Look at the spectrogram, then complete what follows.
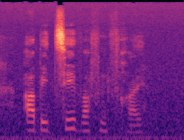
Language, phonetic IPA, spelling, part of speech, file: German, [ˌaːˌbeːˈtseːˌvafənˌfʀaɪ̯], ABC-Waffen-frei, adjective, De-ABC-Waffen-frei.ogg
- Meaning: NBC-weapons-free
